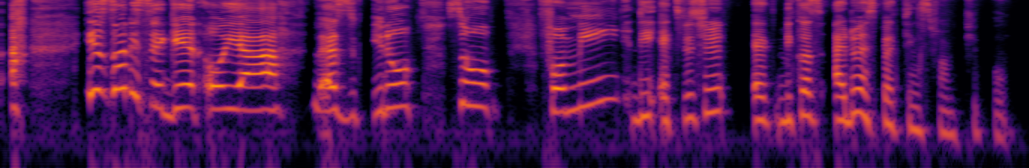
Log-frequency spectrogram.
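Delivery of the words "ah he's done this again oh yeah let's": exasperated quote. Retold or imitated. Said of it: "you're like".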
